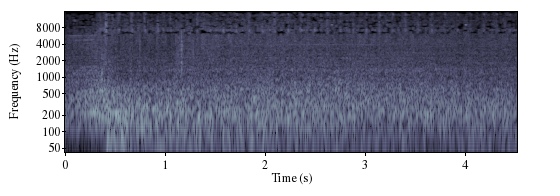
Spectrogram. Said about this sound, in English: The three men get out of the helicopter and pick up their bags. They look back at the pilot as he prepares to take off.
